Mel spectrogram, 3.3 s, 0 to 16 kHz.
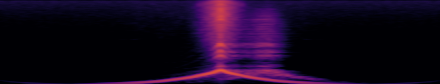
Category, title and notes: Sound effects > Electronic / Design
SCI FI WHOOSH 4 SLAPBACK
From a collection of whooshes made from either my Metal Marshmallow Pro Contact Mic, Yamaha Dx7, Arturia V Collection
air, company, effect, flyby, gaussian, jet, pass-by, sound, swoosh, transision, ui, whoosh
